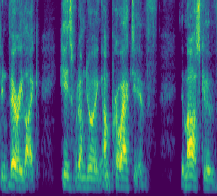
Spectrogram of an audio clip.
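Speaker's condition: Laryngeal cancer; in voice box

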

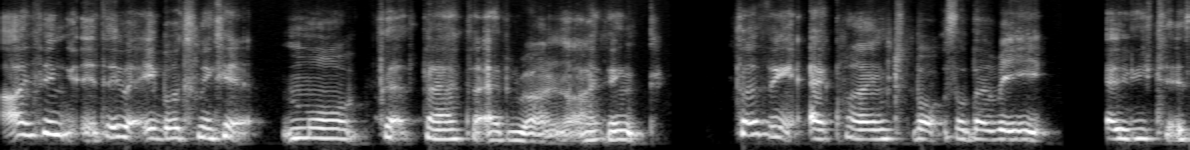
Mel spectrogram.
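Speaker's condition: Cerebral palsy; tight tense muscles

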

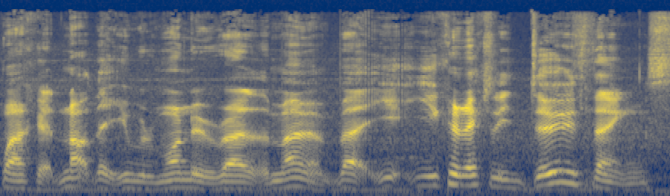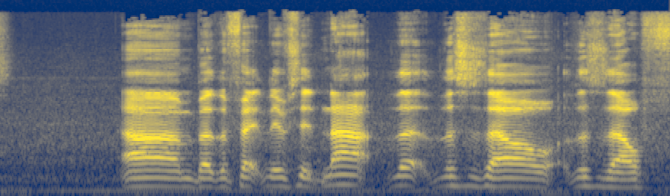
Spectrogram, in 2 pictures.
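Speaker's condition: Cerebral palsy; morphine not allowed after it

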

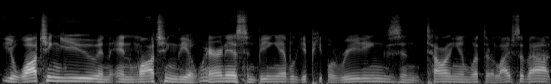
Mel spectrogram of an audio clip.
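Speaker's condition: No condition

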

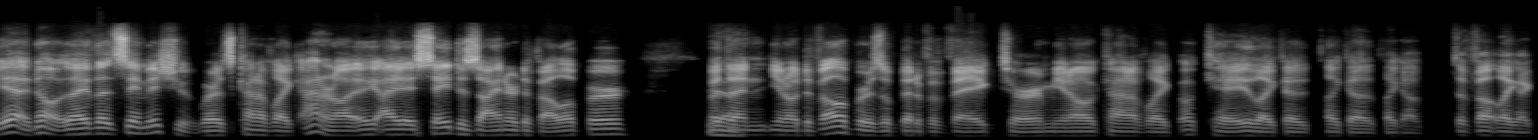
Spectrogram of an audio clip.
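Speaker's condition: No condition

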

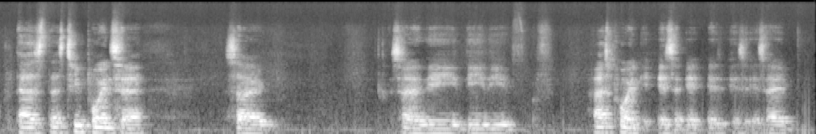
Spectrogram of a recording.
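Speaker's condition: Stuttering; longstanding, once a heavy burden; still occurs sometimes, less burdensome than years ago; occasional stuttering; repeated sounds, repeated words, prolonged sounds

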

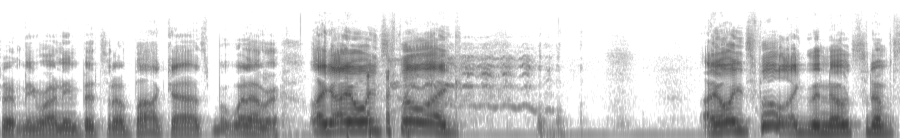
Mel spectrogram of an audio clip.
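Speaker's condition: Cerebral palsy; wheelchair user

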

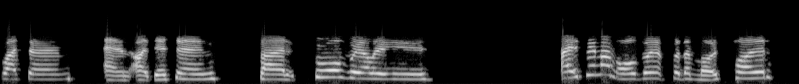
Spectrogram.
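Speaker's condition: Hearing loss, speech impediment, mild; hearing impairment since birth, relies on lip reading, not deaf, needs clear masks and subtitles; voice sounds different, had intensive speech therapy

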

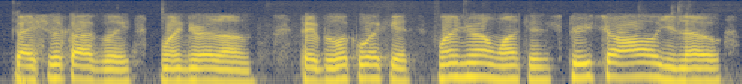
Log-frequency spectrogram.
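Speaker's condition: Speech impediment; taught to suck in saliva to sound better, sounds a little better

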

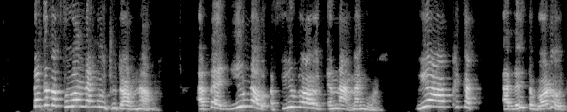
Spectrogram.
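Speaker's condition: Deafness, sensorineural hearing loss; cochlear implant, hears nothing without it, depends on lip reading, phone only with captions

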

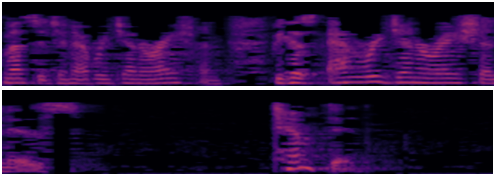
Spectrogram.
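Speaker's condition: No condition

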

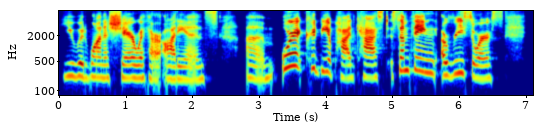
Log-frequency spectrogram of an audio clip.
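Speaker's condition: No condition

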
